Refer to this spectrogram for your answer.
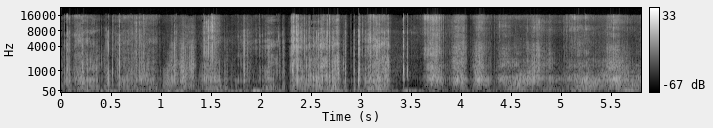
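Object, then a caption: Coated canvas zip wallet. Long acrylic nails rapidly scratch and tap the front of a closed, long, flat logo-print coated canvas zip wallet lying on fur. The result is a steady stream of dry, crackly scraping with a muffled midrange body, broken by brief dips and quick taps.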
